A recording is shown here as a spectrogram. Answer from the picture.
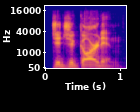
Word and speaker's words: Djurgården: There's a D and a J immediately after each other. Djurgården.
